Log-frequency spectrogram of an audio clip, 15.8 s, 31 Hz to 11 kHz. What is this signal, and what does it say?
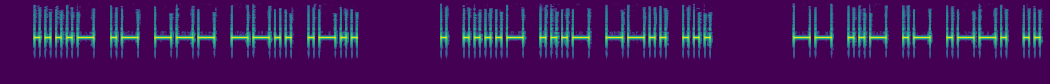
Morse code, heard as a keyed tone, about 15 wpm, 800 Hz. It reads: 4AOZL E4VZS MUAPI
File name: CW / DET / 1 9 1500C S C 14wpm 3245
